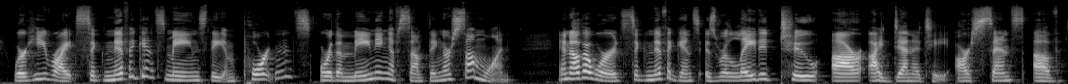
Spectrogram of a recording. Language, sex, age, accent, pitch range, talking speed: English, female, 50-69, American, 170-255 Hz, 145 wpm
